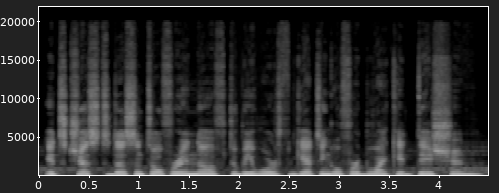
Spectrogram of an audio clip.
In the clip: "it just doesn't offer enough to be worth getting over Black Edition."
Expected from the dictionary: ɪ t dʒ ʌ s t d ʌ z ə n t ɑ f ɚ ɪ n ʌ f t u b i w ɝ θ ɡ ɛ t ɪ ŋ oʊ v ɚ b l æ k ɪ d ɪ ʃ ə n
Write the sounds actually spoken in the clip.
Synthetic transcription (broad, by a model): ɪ t dʒ ʌ s t d ʌ z ə n t ɑ f ɚ ɪ n ʌ f t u b i w ɝ θ ɡ ɛ t ɪ ŋ oʊ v ɚ b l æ k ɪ d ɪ ʃ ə n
